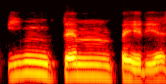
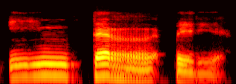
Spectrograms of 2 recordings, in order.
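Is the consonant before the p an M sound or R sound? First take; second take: M sound; R sound. First: An m sound comes before the p. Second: An r sound comes before the p. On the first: The speaker calls it right. "antes de la, de la P va M" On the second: The speaker calls it wrong. "Ponen interperie. ... es un horror"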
